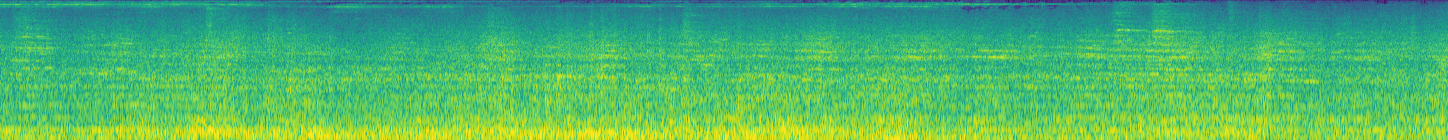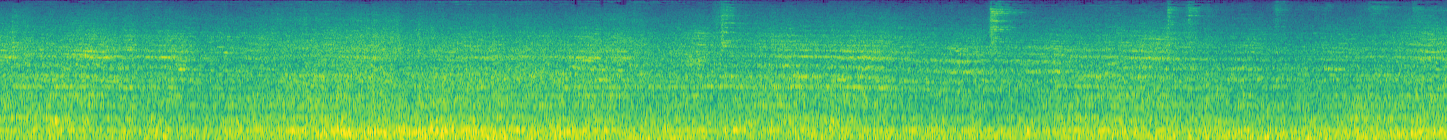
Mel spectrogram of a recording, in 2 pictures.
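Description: Florida East Coast Railway intermodal freight cars (double-stack container well cars and trailer flatcars) rolling past at a grade crossing, steel wheels rumbling on the rails at an even loudness, with thin high wheel squeal over it.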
